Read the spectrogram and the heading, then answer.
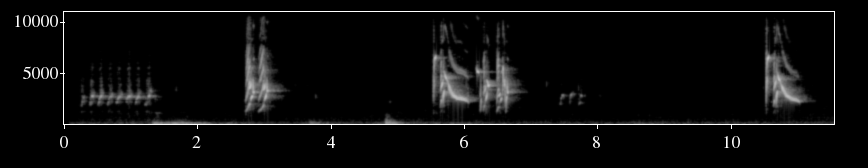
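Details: Kept European goldfinch singing in the boniments style, one of the ways this bird delivers it: short bright twittering phrases, some rapid trilled, some with rising and falling slurred notes, given in bursts separated by pauses of one to two seconds, with a faint low hum underneath.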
